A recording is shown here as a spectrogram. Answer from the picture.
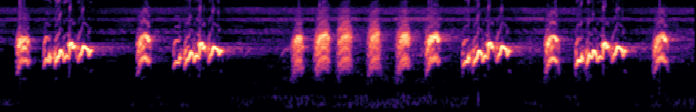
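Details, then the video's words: Sooty-headed bulbul lure call, a natural recording used to draw in and challenge a rival bird: loud bursts of liquid, bubbly chirps, often in quick pairs or triplets, repeated steadily with short gaps, and a faint low rumble beneath. "Pikat Burung Kutilang Panggilan Ter ampuh suara alami"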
